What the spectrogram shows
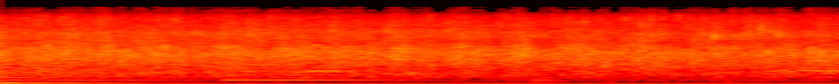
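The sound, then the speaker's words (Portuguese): An audience applauds the Lord steadily for several seconds, a dense, continuous wash of clapping with a low sustained hum underneath and no clear voices standing out. “Você podia dar um aplauso ao Senhor?”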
